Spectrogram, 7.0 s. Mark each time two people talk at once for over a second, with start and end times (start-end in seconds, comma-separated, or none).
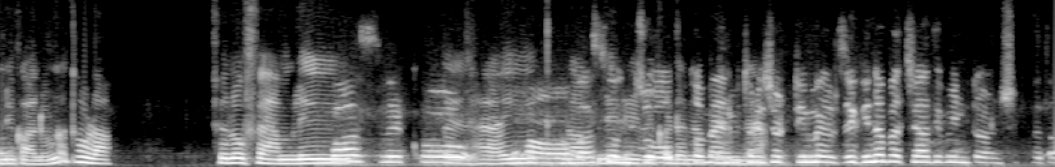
3.5-5.1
